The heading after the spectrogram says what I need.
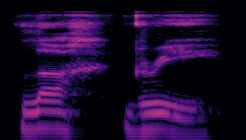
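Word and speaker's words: Legare: It is the name most likely to cause confusion in modern South Carolina where it is pronounced against all visible logic l Gree a pronunciation that residents of the state learn early as a test of whether a person actually belongs.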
